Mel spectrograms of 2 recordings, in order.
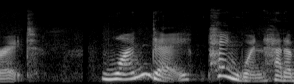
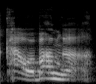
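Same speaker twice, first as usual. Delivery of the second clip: Little Lobster; 3 semitones higher than usual. Acted. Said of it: "Little Lobster says".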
